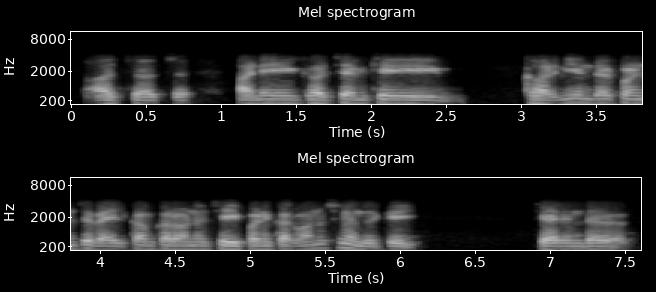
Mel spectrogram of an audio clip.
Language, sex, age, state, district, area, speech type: Gujarati, male, 30-45, Gujarat, Ahmedabad, urban, conversation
